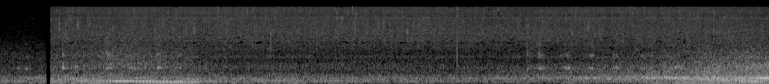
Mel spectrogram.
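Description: Minced shallots sizzling in hot oil in a nonstick frying pan, fried until fragrant. The steady sizzle starts abruptly about half a second in and grows louder near the end.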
